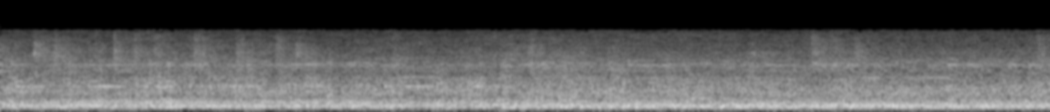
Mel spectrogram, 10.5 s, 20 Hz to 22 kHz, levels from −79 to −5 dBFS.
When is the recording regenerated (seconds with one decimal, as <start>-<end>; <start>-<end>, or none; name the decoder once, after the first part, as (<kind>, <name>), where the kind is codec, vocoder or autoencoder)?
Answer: 0.0-8.4 (codec, SNAC)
